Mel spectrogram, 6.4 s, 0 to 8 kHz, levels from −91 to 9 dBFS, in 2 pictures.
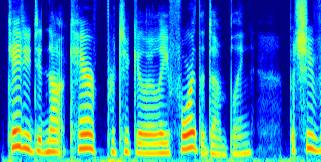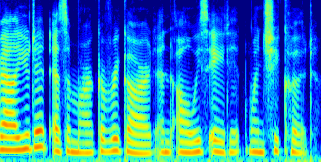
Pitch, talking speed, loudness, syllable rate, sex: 200 Hz, 225 wpm, -19 LUFS, 5.8 syllables/s, female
